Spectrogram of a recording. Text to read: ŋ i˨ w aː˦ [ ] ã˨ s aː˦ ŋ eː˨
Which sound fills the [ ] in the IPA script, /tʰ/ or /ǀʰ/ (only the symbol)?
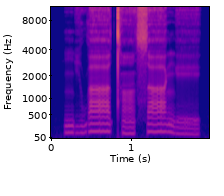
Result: tʰ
